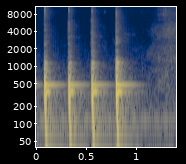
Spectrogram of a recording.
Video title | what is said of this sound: Talking about acoustic guitar tone | it will actually make a tone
